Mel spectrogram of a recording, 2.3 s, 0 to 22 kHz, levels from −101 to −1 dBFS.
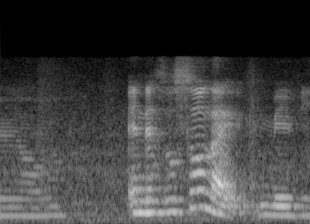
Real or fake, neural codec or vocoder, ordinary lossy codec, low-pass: real; none; none; none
